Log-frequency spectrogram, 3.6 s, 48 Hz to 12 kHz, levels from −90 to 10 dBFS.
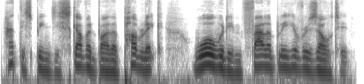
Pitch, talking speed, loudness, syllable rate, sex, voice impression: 130 Hz, 200 wpm, -18 LUFS, 6.8 syllables/s, male, masculine, adult-like, tensed, bright, clear, raspy, slightly sincere, friendly, unique, slightly wild, slightly kind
